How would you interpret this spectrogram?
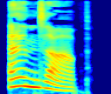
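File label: "end up" British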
